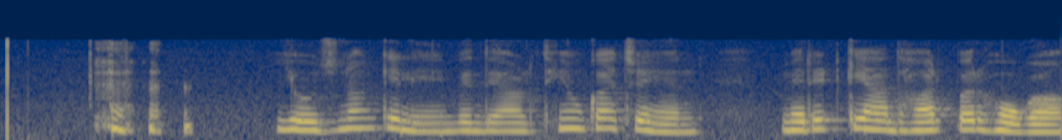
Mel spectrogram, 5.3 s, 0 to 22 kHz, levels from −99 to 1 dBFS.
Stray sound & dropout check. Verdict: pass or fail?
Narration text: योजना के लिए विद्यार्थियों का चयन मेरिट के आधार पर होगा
fail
